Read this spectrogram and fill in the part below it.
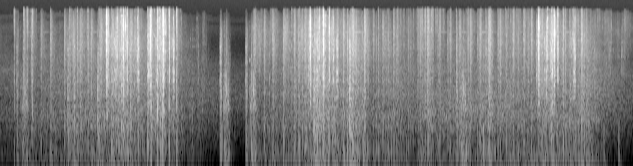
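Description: Boots run on stone paving.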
